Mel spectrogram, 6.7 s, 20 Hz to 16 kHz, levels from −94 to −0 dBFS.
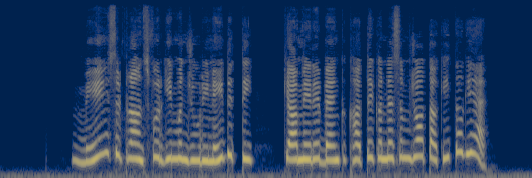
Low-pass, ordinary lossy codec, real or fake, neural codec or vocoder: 14.4 kHz; AAC, 48 kbps; fake; autoencoder, 48 kHz, 128 numbers a frame, DAC-VAE, trained on Japanese speech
